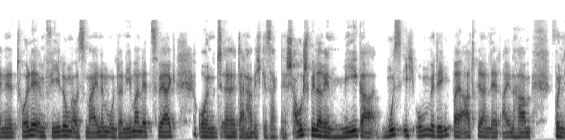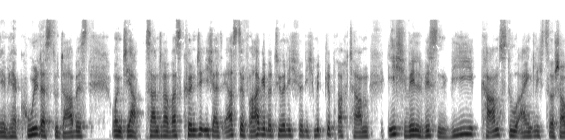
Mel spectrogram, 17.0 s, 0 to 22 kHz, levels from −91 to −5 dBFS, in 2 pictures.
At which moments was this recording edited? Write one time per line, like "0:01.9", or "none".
none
